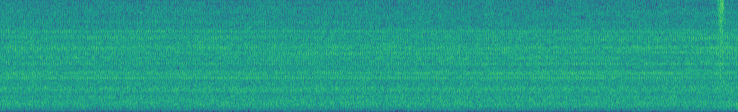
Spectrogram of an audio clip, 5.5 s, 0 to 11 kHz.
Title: 2 goodman AC systems yearly maintenance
